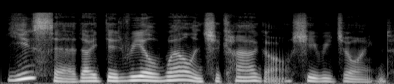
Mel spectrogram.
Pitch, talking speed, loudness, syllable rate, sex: 165 Hz, 150 wpm, -16 LUFS, 3.7 syllables/s, female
